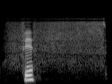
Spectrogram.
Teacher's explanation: going from the F to the TH, you have a lot of airflow going. You have to have your top teeth on your bottom lip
